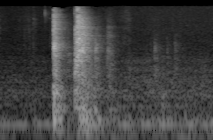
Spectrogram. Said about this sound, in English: Close the door.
